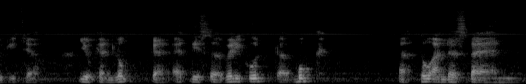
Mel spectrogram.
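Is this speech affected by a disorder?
No.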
